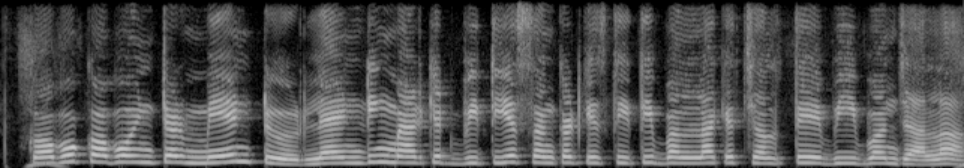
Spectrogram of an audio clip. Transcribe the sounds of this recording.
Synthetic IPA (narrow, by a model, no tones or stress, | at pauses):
kəbokəboiɳʈəɾmenʈlɛɳɖĩŋɡmaːɾkeʈbit̪ijəsəŋkəʈkest̪ʰit̪ibənlaket͡ʃəlt̪ebʱibənd͡ʒala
